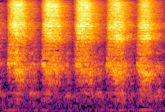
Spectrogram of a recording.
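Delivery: whispered, hissing shh sounds; imitated shushing. Mimicking the colleague who shushes her, whispered shh.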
